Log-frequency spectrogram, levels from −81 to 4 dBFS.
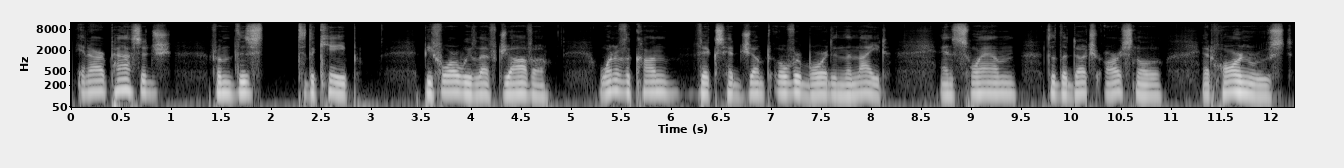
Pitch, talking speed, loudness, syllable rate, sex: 115 Hz, 150 wpm, -19 LUFS, 4.7 syllables/s, male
